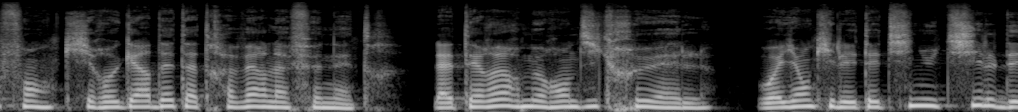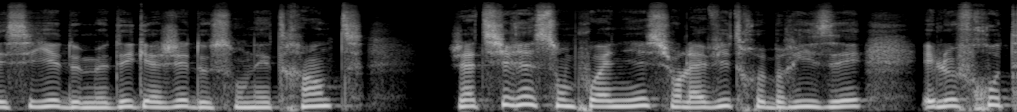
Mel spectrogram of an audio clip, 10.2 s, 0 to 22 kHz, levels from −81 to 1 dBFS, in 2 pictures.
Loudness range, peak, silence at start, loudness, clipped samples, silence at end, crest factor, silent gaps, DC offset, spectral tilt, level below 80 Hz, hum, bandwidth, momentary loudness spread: 1 LU; -6 dBFS; 0 s; -21 LUFS; under 0.1%; 0 s; 14 dB; none; under 0.1%; -5 dB/octave; -54 dBFS; none; 19 kHz; 6 LU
